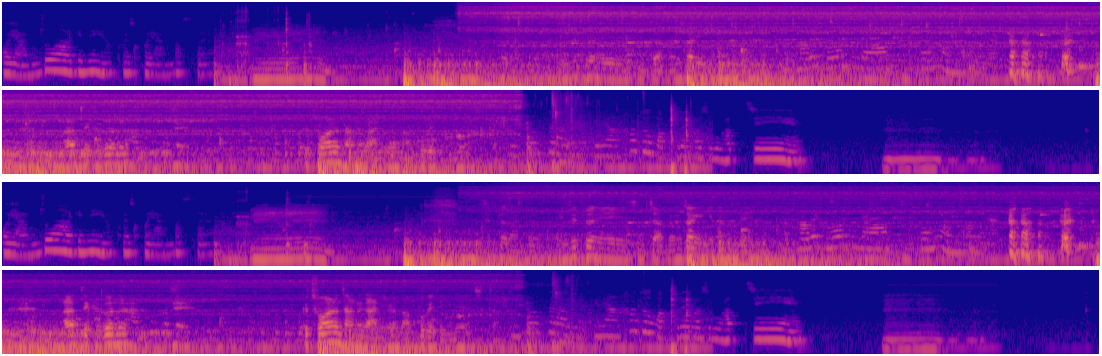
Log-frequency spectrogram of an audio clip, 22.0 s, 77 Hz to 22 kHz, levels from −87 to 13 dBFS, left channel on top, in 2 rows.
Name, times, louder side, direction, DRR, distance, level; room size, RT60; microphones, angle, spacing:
voice 1, 0.0-2.2 7.8-10.0 11.2-11.3 11.7-12.8 16.1-19.0 20.4-20.7, equal, ahead, 0.6 m, -48 dB
Water tap faucet / Sink (filling or washing) / Drip, 2.1-18.1, left 6 dB, 40° left, 0.4 m, -41 dB
voice 2, 2.5-3.4 4.2-7.6 10.1-10.8 11.1-11.3 11.6-12.4 12.7-12.9 14.0-16.0 19.8-20.4, right 2 dB, 55° right, 0.6 m, -37 dB
sound 1, 4.0-9.8 10.9-17.2, equal, 90° left, 0.7 m, -33 dB
2.8 x 2.2 x 2.6 m
head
